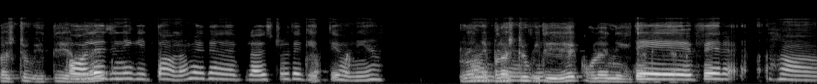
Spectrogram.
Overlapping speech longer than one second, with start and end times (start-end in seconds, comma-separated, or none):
none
